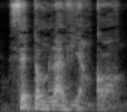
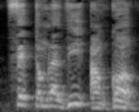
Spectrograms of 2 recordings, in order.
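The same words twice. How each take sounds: First: Said in the usual way. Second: Much higher and louder, punching vit; loud proclamation. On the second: Shown as a demonstration. Preacher to congregation, loud triumphant repeat. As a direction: declare it like a victory cry.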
